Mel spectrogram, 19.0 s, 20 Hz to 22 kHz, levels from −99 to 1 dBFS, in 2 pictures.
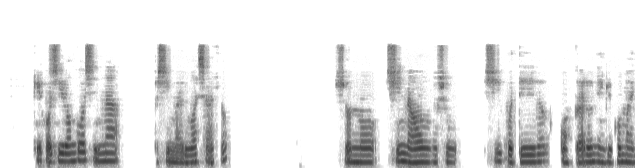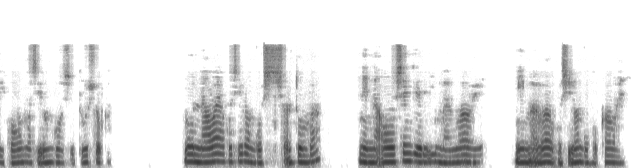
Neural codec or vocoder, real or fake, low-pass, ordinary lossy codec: none; real; 7.2 kHz; AAC, 32 kbps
